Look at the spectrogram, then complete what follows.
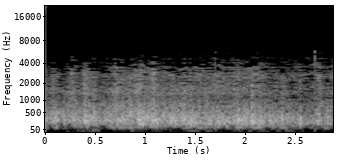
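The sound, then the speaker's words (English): An underground train rumbles steadily past in a tube station, a dense, continuous low roar with faint rattling and no pauses, lasting the whole moment with no voices. “It's an awfully funny place to propose, isn't it? Lying down in a tube station.”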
